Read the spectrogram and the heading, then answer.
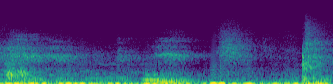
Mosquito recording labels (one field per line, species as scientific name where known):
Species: Culex pipiens complex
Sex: female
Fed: unfed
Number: one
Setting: cup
